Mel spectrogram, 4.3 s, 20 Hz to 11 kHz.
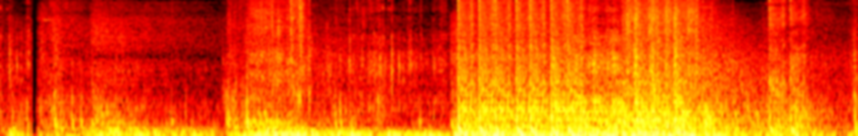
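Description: Rapid bursts of AK rifle fire in Counter-Strike 2 during a PGL CS2 RMR Asia grand final match, dense and loud, with overlapping shots and other gunfire filling the whole stretch.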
